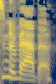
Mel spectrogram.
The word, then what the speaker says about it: Nevada: They are losing Nevada. – Meaning. – Nevada. – It's it's Nevada.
